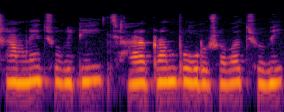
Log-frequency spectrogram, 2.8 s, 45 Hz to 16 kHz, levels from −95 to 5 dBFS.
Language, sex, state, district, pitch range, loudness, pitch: Bengali, female, West Bengal, Jhargram, 210-225 Hz, -26 LUFS, 215 Hz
